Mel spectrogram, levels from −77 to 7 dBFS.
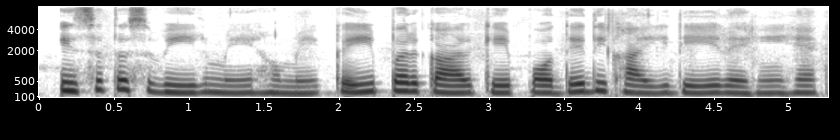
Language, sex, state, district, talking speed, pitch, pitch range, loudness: Hindi, female, Uttar Pradesh, Lalitpur, 135 wpm, 185 Hz, 180-215 Hz, -17 LUFS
